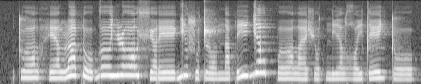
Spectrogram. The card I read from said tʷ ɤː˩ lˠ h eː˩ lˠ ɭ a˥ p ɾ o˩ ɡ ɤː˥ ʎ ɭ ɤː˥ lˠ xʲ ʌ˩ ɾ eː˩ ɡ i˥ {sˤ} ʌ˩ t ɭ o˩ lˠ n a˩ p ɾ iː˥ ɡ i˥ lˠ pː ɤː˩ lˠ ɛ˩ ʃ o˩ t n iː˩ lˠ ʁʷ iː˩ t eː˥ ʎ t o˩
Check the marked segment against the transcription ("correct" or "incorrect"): incorrect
